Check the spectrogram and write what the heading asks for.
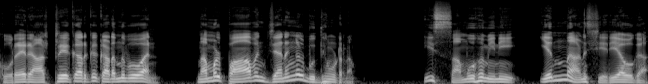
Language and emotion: Malayalam, angry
